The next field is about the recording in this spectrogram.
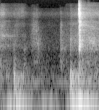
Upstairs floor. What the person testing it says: quand je marche ça résonne un petit peu ça ça sonne un peu le creux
